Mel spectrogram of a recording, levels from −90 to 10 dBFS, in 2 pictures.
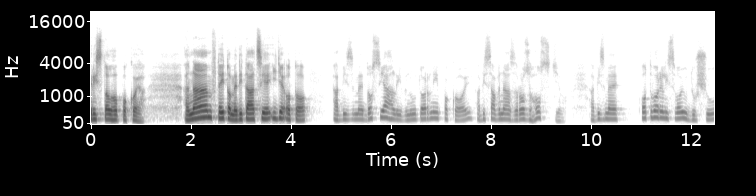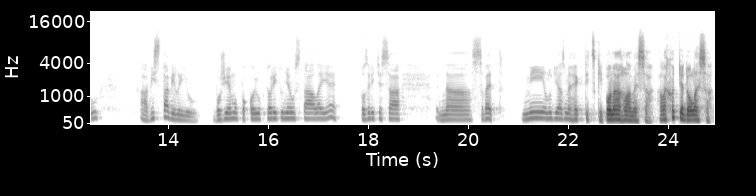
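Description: A speech recording with zipper noise from 3.93 to 5.18 s. Across that stretch the level drops by roughly 20 dB. The drop is not smooth. It moves in coarse steps, around forty a second. Each step jumps the gain abruptly, and each jump leaves a tiny click. Together the clicks form a fast ticking buzz on top of the speech. The gain is likely updated once per buffer with no ramping between values.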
